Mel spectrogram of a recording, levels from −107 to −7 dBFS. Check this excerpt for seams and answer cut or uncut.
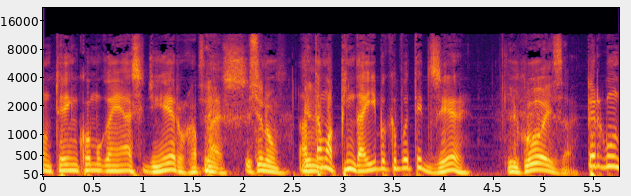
uncut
